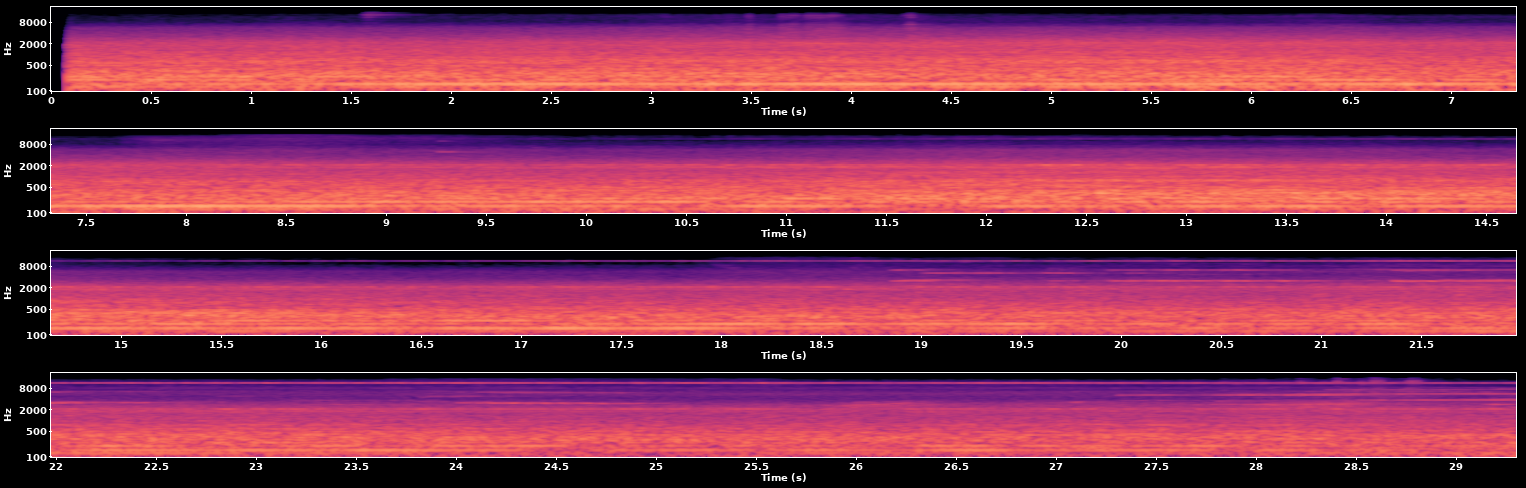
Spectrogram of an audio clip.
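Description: Electric-hauled Garib Rath Express train pulling into a station, its coaches rolling past with a loud, steady rumble. Short high-pitched squeals come in over the second half as it slows.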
